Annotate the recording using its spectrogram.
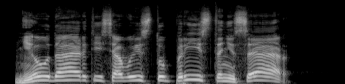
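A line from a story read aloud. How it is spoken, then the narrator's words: Shout. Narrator (Russian): крикнул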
